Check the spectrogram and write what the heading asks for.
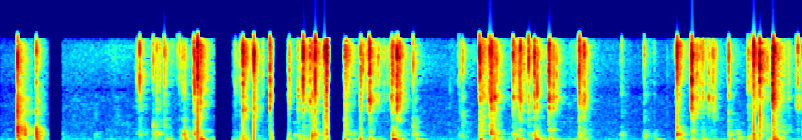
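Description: Typing on a computer keyboard: quick, irregular runs of keystrokes with short pauses between them.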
